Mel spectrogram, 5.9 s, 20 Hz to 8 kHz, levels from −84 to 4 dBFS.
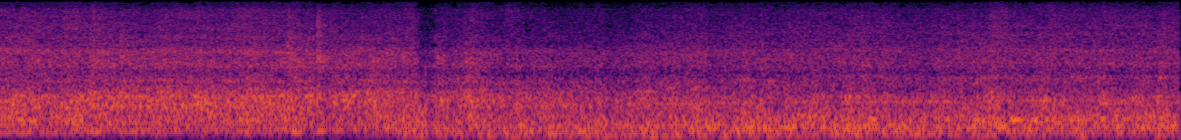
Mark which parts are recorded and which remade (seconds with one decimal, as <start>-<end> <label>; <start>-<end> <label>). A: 0.0-4.2 recorded; 4.2-5.9 remade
